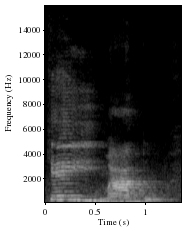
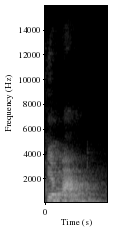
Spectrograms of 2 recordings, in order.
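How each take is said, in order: First: The first vowel is the full diphthong 'ei'. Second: The first vowel is reduced to a plain 'e'. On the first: The speaker calls it right. "Eu tenho que pronunciar esse ditongo" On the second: The speaker calls it wrong. "Não devo nem falar queimado"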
